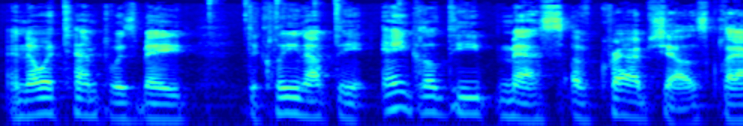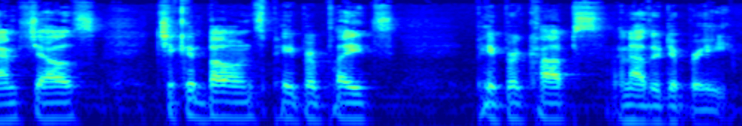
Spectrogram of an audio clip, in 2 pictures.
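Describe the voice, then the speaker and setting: A man's voice: sits low, measured pace, a little mellow. A man reading a book aloud as scripted story narration. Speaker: audiobook reader.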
